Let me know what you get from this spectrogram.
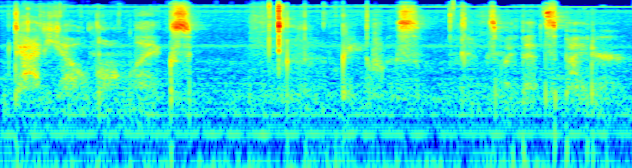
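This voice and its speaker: A woman whispering breathily as she hosts a rambling ASMR video, softly repeating words and phrases. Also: a little slow.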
